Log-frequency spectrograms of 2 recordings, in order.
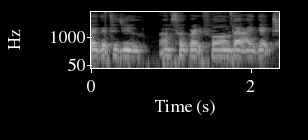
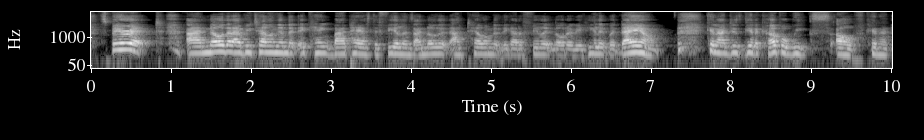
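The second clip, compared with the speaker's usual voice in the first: loud, higher laughing plea; mock desperate plea; 3 semitones higher, 12 dB louder than usual. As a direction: beg Spirit for a break, laughing. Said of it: "I said".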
